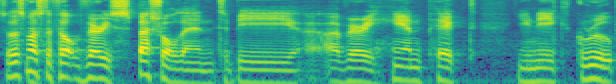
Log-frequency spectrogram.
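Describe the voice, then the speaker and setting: A man's normal speaking voice, medium in pitch with ordinary pitch variation, fairly slow, with big swings in loudness. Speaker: talk show host. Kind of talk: interview question.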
